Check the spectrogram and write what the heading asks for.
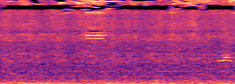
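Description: A city bus heard from inside the passenger cabin: a steady low engine and road rumble.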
